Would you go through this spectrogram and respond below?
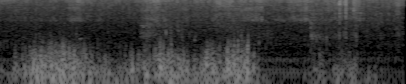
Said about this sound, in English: Someone is having fun. Maybe this is a boat.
